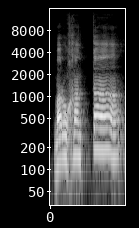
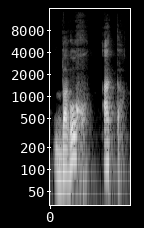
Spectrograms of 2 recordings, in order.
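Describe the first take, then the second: First: The final sound runs into the next word. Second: The two words are kept cleanly apart. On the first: It sounds like saying the blessing sinned. The speaker calls it wrong. "il y a toujours un problème" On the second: It says blessed are You. The speaker calls it right. "On ne colle pas le Chaf au Aleph"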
